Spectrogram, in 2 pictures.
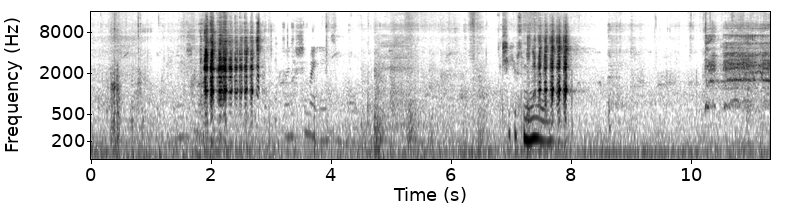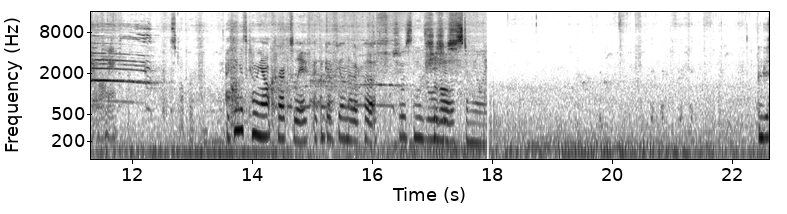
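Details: Nigerian Dwarf dairy goat doe Maggie in labour, giving birth to twins for the first time, on a Northern California farm; wavering, harmonic bleats come mid-recording after two sharp bursts, with human handling noises and murmured voices throughout.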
